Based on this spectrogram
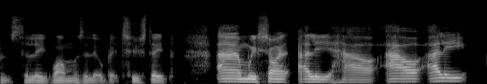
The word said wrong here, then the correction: Ali Al-Hamadi: I think that's how you pronounce it. The Iraqi international. – Ali Al-Hamadi.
